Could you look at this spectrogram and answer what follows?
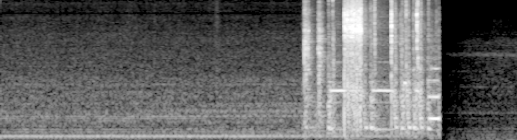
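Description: A steady low hum, then about a second and a half of loud mechanical clattering with two short beeps, cut off abruptly.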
